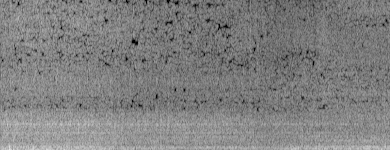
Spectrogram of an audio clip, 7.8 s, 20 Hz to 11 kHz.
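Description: BMW M52 single-VANOS straight-six idling with its characteristic knock, heard toward the front right fender. The owner traces the knock to the lower front of the engine by the oil pan and to worn clearances leaving too thin an oil film.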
